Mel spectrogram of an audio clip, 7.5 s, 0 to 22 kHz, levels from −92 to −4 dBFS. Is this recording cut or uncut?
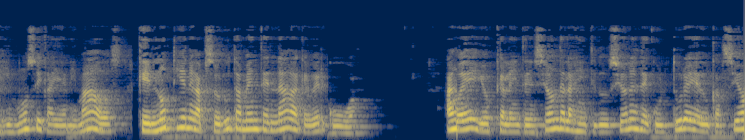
cut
